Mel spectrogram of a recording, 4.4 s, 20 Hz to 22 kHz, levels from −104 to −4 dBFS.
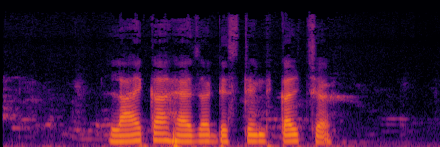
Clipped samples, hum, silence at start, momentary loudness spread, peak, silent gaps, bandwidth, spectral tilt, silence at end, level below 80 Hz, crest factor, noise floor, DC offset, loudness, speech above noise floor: under 0.1%; none; 0.05 s; 6 LU; -16 dBFS; none; 15.5 kHz; -7 dB/octave; 1 s; -54 dBFS; 20 dB; -67 dBFS; under 0.1%; -35 LUFS; 33 dB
